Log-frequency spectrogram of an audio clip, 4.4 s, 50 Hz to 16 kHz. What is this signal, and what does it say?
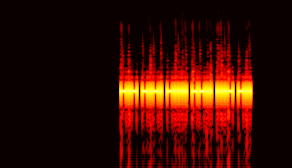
Morse code, heard as a keyed tone, about 45 wpm, 700 Hz. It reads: KC6ZVD
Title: USA Call Signs - 6 Characters - 45wpm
